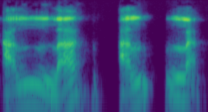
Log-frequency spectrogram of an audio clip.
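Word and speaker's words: الله: আল্লাহ জি, আল্লাহ জি, ঠিক আছে, আল্লাহ অর্থাৎ দুইবার, আগে একবার উচ্চারণ হয়, পরে একবার উচ্চারণ হয়, ঠিক আছে।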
